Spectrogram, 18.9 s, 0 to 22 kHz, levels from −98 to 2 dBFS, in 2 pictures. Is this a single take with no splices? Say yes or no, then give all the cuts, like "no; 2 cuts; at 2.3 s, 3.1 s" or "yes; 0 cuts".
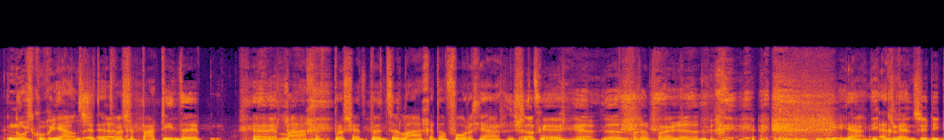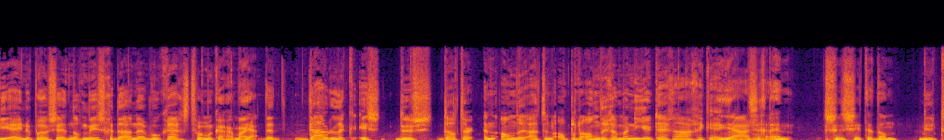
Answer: no; 2 cuts; at 1.0 s, 17.1 s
